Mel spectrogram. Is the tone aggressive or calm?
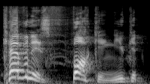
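aggressive. It is said aggressively.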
